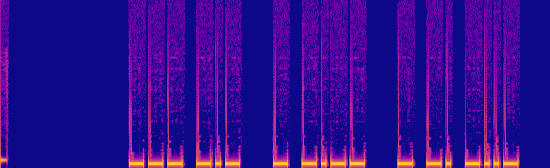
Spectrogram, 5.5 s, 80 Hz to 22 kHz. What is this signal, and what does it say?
Morse code, heard as a keyed tone, about 25 wpm, 700 Hz. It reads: OK TY TNX
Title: K1USN SST QSO Practice 25wpm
